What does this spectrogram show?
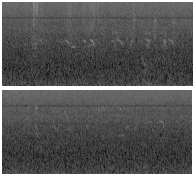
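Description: Short, wavering chirps of a small bird, several in the first three seconds and a few fainter ones later, over a steady outdoor background hiss.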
